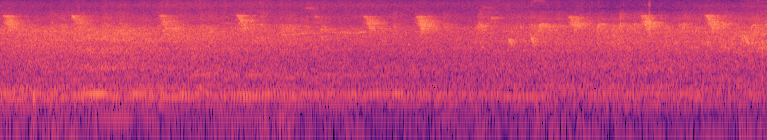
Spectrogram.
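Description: A bird calling: a short, high, downward-sliding chirp repeated about once every three-quarters of a second, over steady outdoor background noise.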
